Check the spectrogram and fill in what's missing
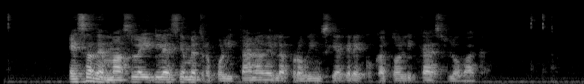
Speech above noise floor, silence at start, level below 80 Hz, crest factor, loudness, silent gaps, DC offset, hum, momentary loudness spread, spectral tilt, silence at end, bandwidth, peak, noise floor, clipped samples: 31 dB; 0.7 s; -60 dBFS; 20 dB; -25 LUFS; none; under 0.1%; none; 9 LU; -5.5 dB/octave; 1.05 s; 11.5 kHz; -6 dBFS; -55 dBFS; under 0.1%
